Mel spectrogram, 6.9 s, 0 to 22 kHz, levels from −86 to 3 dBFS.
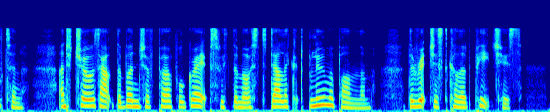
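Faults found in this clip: No faults found in clip.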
